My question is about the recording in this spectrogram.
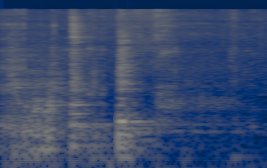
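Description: Rustling and handling noise from the cardboard shoebox run and its paper-towel lining, with two sharp knocks about half a second apart in the first second, the second one louder, then fading away.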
